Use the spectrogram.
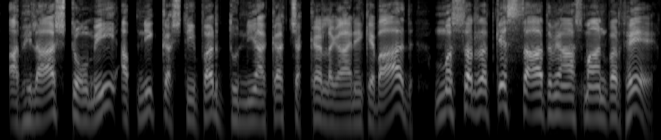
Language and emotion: Urdu, happy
